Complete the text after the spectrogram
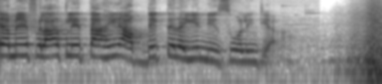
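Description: A young woman reads out the news clearly into a microphone.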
